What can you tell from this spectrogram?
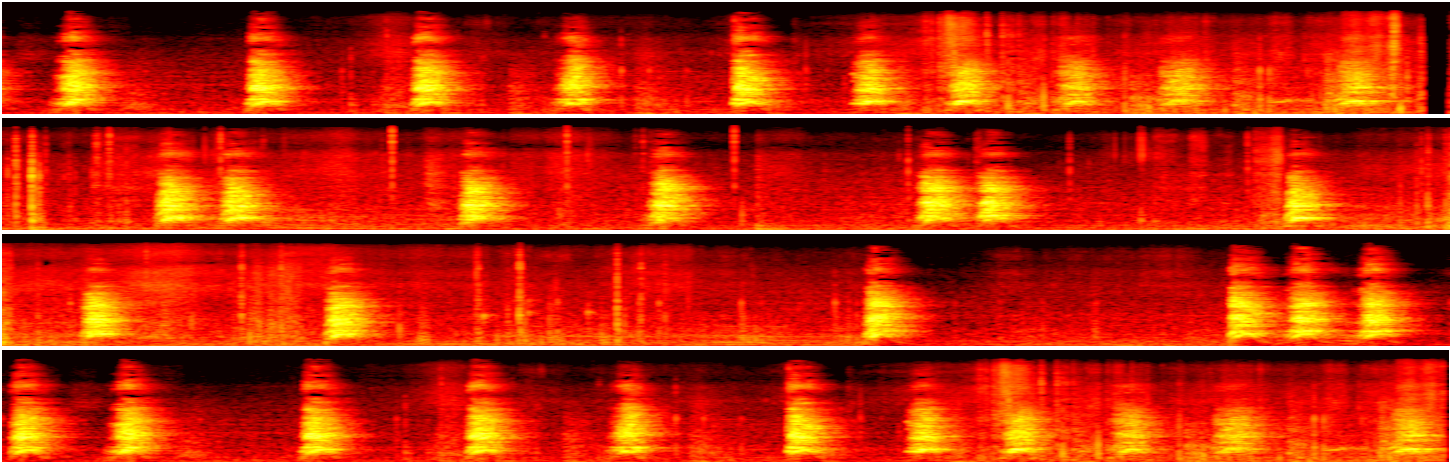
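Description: Dog barking over and over in runs of quick, sharp barks, with a break of a couple of seconds past the middle.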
